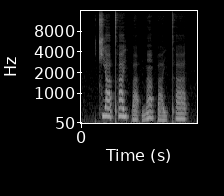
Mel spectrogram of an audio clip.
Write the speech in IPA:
t͡ɕja˥˧pʰa˥˧j pa˨ʔn̪ã˦pa˨˩j pʰa˦t̚

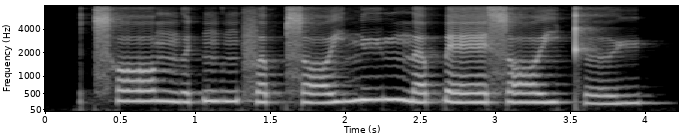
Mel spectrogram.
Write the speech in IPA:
t͡sʰɔː˧ŋɵ˨˥t̚ ŋʊ˧ŋfɐ˨˥p̚ sɔː˨˥jn̪yː˥m n̪ɐ˨˥p̚ɛː˨˧ sɔː˧j kʰɵ˨˧ɥ

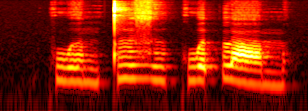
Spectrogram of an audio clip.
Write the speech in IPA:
kwə̤˨˩nt̪ɨ˧zɨ̤˨˩ kwə˦˥t̚la̤˨˩m

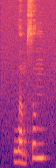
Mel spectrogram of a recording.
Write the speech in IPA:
wɐ˨˩msʊ˥ŋ

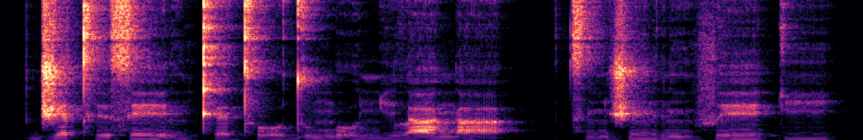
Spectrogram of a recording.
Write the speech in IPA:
d͡ʒɛ˦tʰɪ˨seː˦˨ ɾĩ˨kʰɛ˨tʰoː˨duː˦ ŋoː˨ɲi˨laː˦ŋa˨ | t͡sĩ˨˦ʃĩ˦ rĩ˨feː˦ ki˦

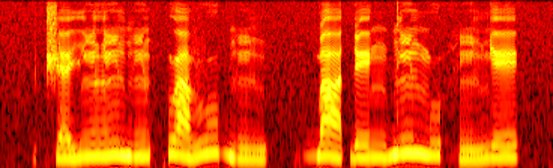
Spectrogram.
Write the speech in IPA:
t͡ʃɛ˨jĩ˧lĩ˦bĩ˧ kʷa˦˨vu˦bĩ˨ŋ | ɡ͡ba˦˨ɗe˧ŋ dĩ˦mu˧ hĩ˨ɲe˦

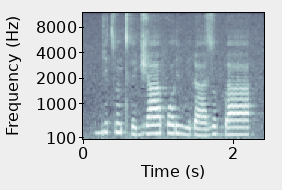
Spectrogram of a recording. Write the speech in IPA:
ɡ͡bi˦ t͡sũ˦tʰe˨ d͡ʒaː˦fɔ˦ ɾi˦βi˨ɗaː˨ zo˦ɡ͡baː˦

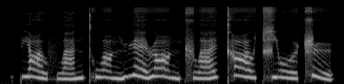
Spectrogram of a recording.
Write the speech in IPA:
pjɑ˥˩ʊ̯fwa˧˥nt̪ʰwɑ˥˧ŋ mɥɛ˥˧ɻɑ˥˩ŋ ʈ͡ʂwa˧˥ɪ̯kʰɑ˥˧ʊ̯ t͡ɕjo˥˧ʊ̯ ʈ͡ʂɻ̩˥˩

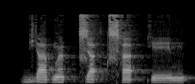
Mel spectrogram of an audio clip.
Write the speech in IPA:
bja˧bã˦t̚t͡ɕa˦ʔ t͡ɕʰa˦ʔke˧m

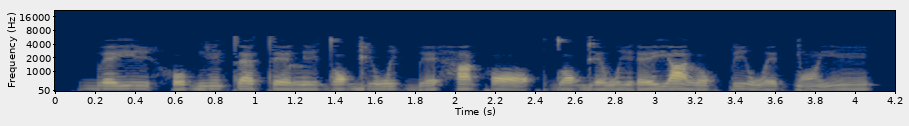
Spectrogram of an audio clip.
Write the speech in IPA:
be˦ji˦˨ho˨˦ ɡĩ˦tɛ˦ te˧li˧dɔ˦ɡi˦ wi˦˨ɡ͡be˨˦ha˦ kɔ˦˨ | dɔ˨ɡe˨wi˨ ɾe˨˦ja˦˨lo˨˦k͡pi˦˨ we˨ɡ͡bɔ̃˨ jĩ˧

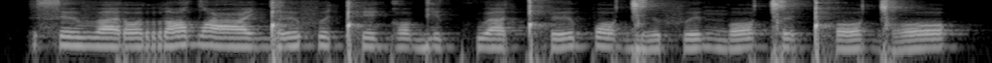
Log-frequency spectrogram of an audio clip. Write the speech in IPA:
sɘva ɾɔrɔdˤe ʕeŋ͡ǃɘfɘǃʰe ɡɔɡekʷʰa ǃʰɘ pɔɡ͡ǀɘfɘ ŋɔ ǀɘǃʰɔ ɡ͡ǀɔ

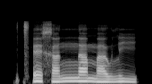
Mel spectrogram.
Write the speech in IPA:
t͡sʼɛ˥˩xa˩˥ nːa˥ ma˧u̯li˥˩

